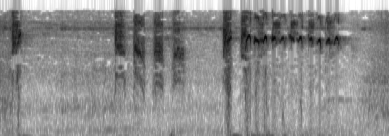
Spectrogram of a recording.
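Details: Sunbird known locally as the coconut sunbird, a brown-throated sunbird from Kalimantan, calling as a lure. Several sharp, clipped high notes, then a rapid, very high rattling trill of about a dozen notes lasting over a second.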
